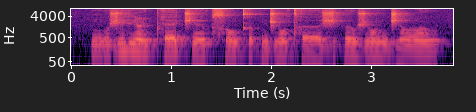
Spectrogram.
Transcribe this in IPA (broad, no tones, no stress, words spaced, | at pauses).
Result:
ŋʊ ʒɪvʲɑ̃i̯pʰɛ t͡ʃɛ̃psɔ̃ kʼəpnd͡ʒɔ̃tʰɜʒ | əu̯ʒɔ̃nd͡ʒɑ̃u̯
